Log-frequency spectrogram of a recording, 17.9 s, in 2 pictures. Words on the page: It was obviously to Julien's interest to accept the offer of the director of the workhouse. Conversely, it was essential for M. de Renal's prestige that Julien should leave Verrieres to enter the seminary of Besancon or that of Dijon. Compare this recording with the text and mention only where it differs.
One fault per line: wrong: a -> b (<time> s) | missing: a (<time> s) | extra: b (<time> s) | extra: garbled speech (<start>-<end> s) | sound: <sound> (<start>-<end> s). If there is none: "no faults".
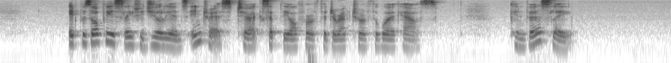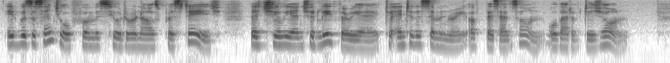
no faults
